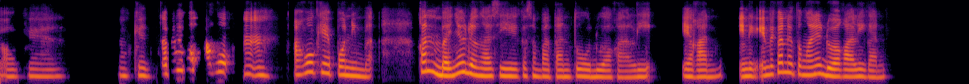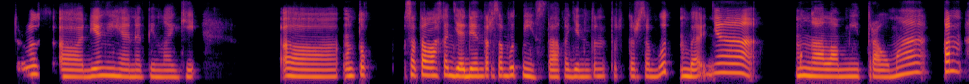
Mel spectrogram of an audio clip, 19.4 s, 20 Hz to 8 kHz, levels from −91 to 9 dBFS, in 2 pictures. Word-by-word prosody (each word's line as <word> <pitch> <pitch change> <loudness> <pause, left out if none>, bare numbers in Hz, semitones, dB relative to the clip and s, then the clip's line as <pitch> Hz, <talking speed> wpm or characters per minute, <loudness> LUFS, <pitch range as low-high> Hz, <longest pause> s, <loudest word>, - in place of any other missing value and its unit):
oke, 205 +1 -7 0.8
oke. 225 +1 -7 0.2
Tapi 285 +7 -1
aku 375 -1 -3
aku 330 +3 +2 0.2
mhm, 245 -3 +1 0.3
aku 300 +6 +1
kepo, 295 -5 +1
nih, 225 -1 +3
Mbak, 195 - -8 0.4
kan, 350 +1 +6
Mbaknya 235 +5 +6
udah 275 -4 +5
ngasih 220 0 +2
kesempatan 205 -2 -2
tuh, 210 -1 +1
2 195 -1 0
kali. 185 +1 -4 0.4
ya 205 -1 +1
kan, 200 0 +2 0.3
ini 215 +1 +4
ini 250 +2 +4
kan, 330 - +6
itungannya 265 0 +2
2 215 -3 +6
kali 205 0 +2
kan, 190 -2 -4 1.0
terus, 250 +5 -2 0.2
eee, 200 -1 +1
dia 220 +2 +3
ngehianatin 200 -3 -1
lagi, 195 +1 -5 0.8
eee, 205 -2 +1 0.2
untuk 245 +2 -3 0.3
setelah 240 -1 +2
kejadian 220 -3 +4
tersebut 225 +2 -2
nih, 205 -3 0
setelah 200 0 -2
kejadian 200 -1 -3
ten 215 0 -5
ter 225 -1 -14
tersebut, 210 +8 -3
Mbaknya 285 +5 +2 0.4
mengalami 210 -2 +2
trauma 225 +10 0 0.2
kan, 355 +1 +5
215 Hz, 145 wpm, -23 LUFS, 200-245 Hz, 1.0 s, kan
